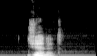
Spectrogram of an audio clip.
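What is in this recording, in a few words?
"genet", American English; pronunciations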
